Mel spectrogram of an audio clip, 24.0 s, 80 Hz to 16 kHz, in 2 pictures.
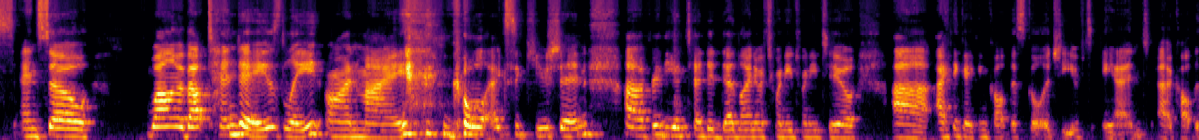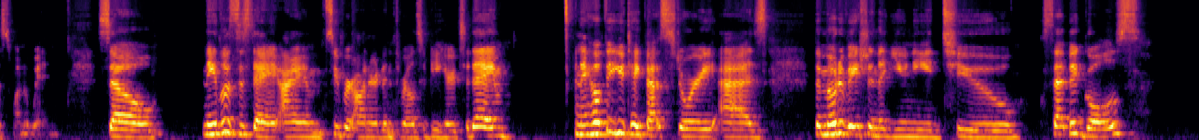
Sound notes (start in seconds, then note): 4.0 laughter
